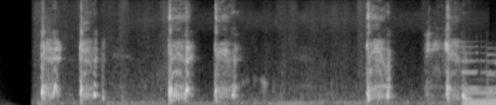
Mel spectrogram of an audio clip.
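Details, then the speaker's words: Child's six loose, rattly coughs in a row: a chronic persistent wet cough with mucus in the chest, occurring most days for weeks, a serious warning sign needing urgent medical attention. "a chronic persistent weak cough as a mucousy phlegm a fruity son and cough it sounds like the children have got mucus down in their chest and it usually occurs most days and can go on for weeks at a time"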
